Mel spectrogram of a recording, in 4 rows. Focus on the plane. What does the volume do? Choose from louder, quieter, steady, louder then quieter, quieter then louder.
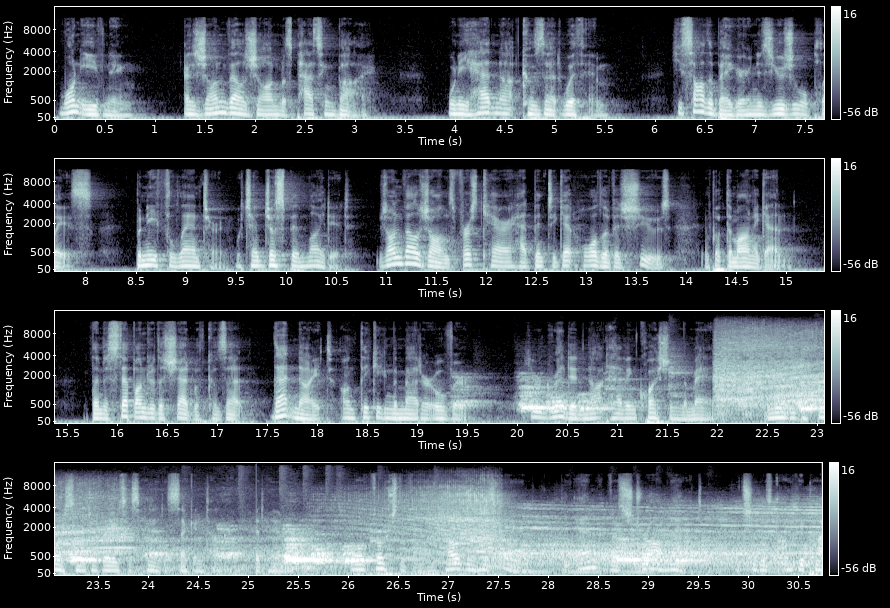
quieter then louder.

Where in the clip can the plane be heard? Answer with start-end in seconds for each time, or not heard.
21.9-30.6.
